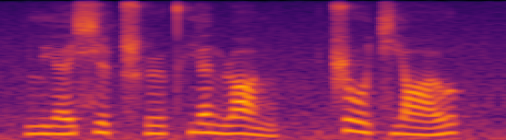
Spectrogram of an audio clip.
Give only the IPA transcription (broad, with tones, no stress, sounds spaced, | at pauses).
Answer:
l j ɛ˧˥ ɕ i˥˩ ʈ͡ʂʰ ɻ̩˧˥ t̪ʰ j ɛ˥˧ n ɻ ɑ˥˩ ŋ | ʈ͡ʂ o˥˩ ʊ̯ t͡ɕ j ɑ˨˩˦ ʊ̯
